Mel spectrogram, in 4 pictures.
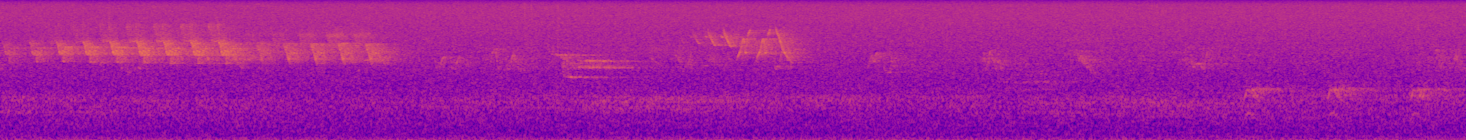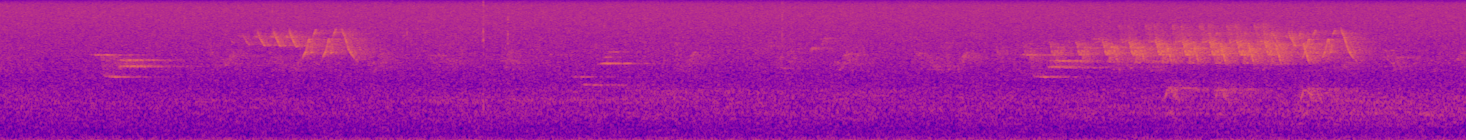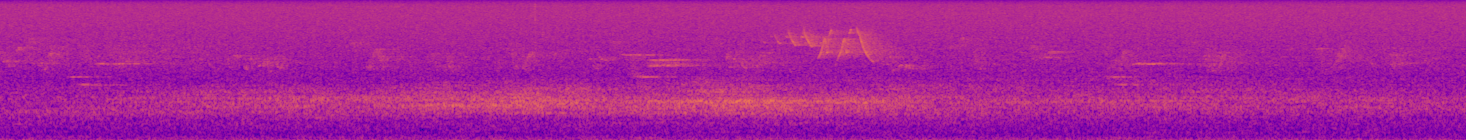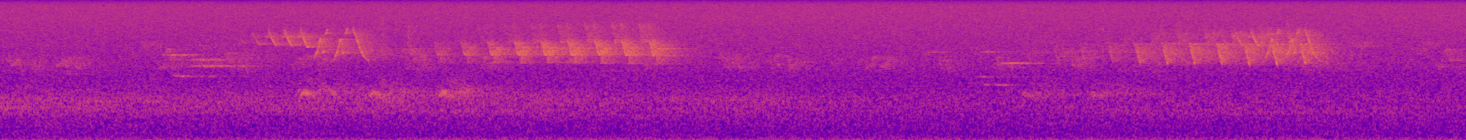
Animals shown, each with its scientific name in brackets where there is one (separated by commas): Red-eyed Vireo (Vireo olivaceus), Chestnut-sided Warbler (Setophaga pensylvanica), Wood Thrush (Hylocichla mustelina), American Crow (Corvus brachyrhynchos), Ovenbird (Seiurus aurocapilla)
